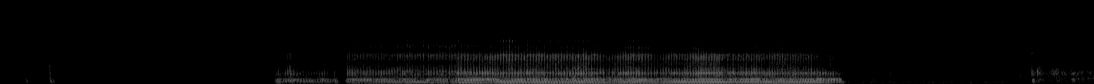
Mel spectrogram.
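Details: Deep, steady rattling snore from a Pit Bull that holds for over five seconds without break, then stops abruptly, with a brief restart near the end.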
